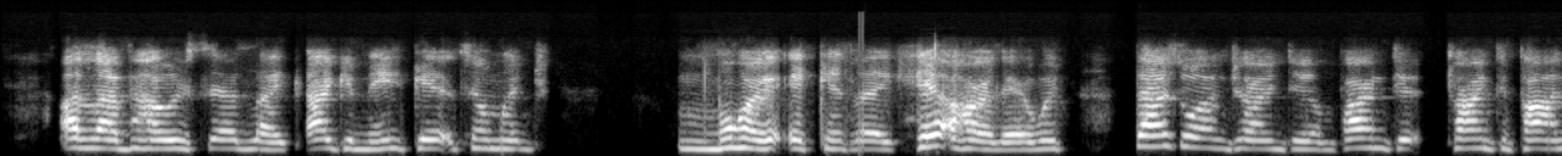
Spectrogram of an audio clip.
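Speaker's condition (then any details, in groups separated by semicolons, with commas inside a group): Cerebellar ataxia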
